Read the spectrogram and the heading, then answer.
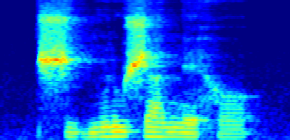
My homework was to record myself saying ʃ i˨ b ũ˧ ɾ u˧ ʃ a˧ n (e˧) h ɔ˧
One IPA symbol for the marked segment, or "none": ɛ˧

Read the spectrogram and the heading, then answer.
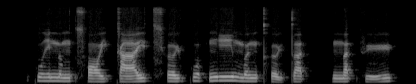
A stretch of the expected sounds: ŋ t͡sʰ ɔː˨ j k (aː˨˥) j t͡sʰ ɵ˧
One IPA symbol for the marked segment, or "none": aː˨˥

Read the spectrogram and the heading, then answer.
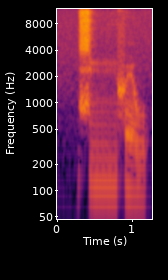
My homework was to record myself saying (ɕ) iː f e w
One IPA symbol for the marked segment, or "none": ɕ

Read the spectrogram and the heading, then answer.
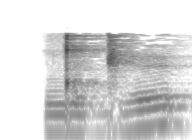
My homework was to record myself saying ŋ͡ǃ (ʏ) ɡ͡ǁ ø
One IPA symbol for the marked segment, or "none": ʏ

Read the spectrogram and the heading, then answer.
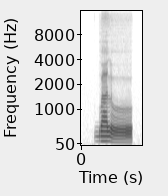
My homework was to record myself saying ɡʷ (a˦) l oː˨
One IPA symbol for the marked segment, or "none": a˦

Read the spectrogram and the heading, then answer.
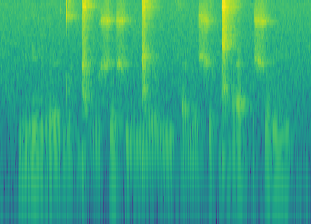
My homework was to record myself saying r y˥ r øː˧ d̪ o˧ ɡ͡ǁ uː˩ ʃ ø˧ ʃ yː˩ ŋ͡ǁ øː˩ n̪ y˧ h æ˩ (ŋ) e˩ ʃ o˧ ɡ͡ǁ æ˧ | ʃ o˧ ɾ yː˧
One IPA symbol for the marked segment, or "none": ɳ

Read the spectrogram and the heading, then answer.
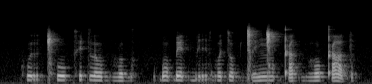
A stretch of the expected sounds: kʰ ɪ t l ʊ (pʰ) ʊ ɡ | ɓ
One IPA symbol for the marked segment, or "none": bʱ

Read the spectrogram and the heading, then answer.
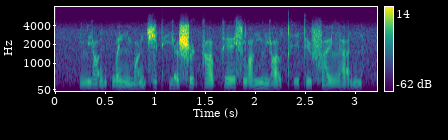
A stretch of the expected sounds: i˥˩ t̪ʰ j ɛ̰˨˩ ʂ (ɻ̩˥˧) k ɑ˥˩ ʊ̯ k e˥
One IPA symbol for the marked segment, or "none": ɻ̩˥˧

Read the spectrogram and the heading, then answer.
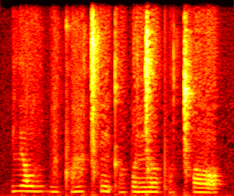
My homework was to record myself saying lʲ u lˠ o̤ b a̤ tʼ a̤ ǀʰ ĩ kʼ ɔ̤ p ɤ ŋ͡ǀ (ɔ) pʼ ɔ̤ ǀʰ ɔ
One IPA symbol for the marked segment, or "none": ɤ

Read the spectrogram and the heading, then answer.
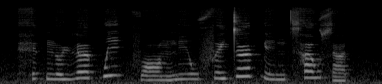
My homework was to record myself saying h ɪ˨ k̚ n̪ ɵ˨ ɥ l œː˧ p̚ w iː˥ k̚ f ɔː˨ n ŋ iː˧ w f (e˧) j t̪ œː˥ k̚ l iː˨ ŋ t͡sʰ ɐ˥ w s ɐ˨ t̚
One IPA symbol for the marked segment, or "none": e˧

